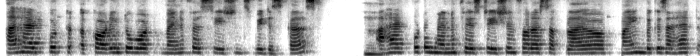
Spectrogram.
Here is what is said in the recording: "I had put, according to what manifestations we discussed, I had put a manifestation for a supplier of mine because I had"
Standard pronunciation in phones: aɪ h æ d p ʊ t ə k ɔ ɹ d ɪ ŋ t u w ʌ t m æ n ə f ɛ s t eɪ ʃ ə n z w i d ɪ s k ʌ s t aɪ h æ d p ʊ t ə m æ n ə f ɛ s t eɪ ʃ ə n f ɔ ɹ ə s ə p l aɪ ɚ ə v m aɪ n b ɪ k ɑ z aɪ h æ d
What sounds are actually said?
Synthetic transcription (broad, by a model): aɪ h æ d p ʊ t ə k ɔ ɹ d ɪ ŋ t u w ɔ t m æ n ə f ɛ s t eɪ ʃ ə n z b i d ɪ s k ʌ s t aɪ h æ d p ʊ t ə m æ n ə f ɛ s t eɪ ʃ ə n f ɔ ɹ ə s ə p l aɪ ɚ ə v m aɪ n b ɪ k ɑ z aɪ h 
